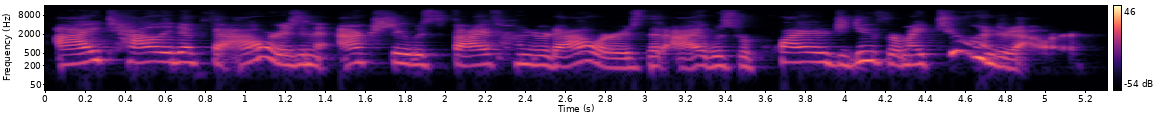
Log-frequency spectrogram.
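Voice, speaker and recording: A woman yoga teacher with a high-pitched voice, answering interview questions in a bubbly, chatty way with lots of fillers and laughter. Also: fairly quick, fairly bright tone, breathy edge. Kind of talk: interview answers, casual chat.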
